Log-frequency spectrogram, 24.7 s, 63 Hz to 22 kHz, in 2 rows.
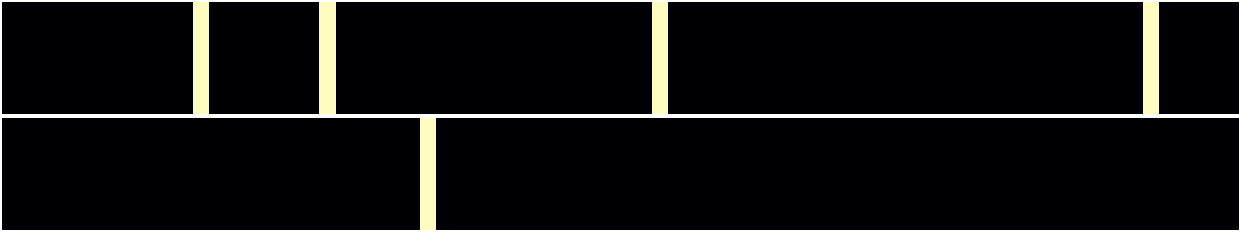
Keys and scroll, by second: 0.9 v, 10.6 ctrl+x, 12.8 ctrl+f.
